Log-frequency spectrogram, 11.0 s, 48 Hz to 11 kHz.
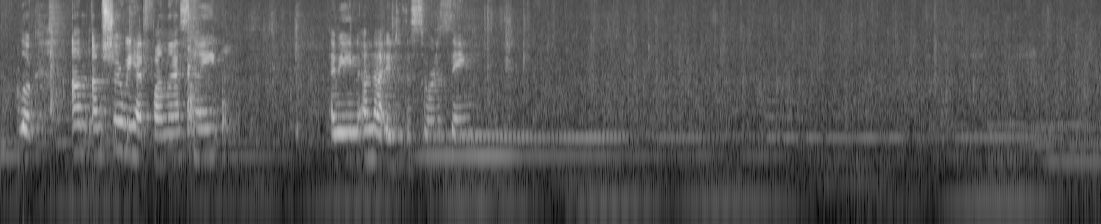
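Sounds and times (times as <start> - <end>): low musical drone: 0.0 - 11.0
rain-like hiss: 0.0 - 11.0.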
